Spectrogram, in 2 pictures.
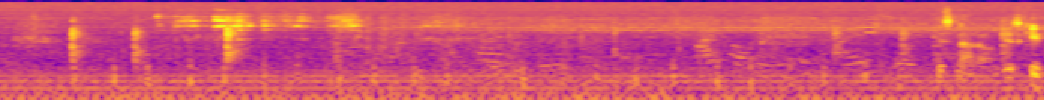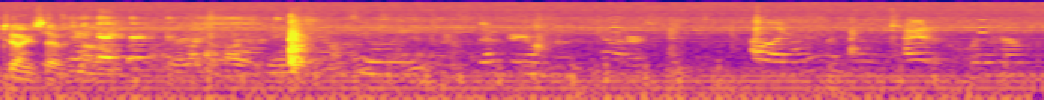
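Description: People talk in a room in the background.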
